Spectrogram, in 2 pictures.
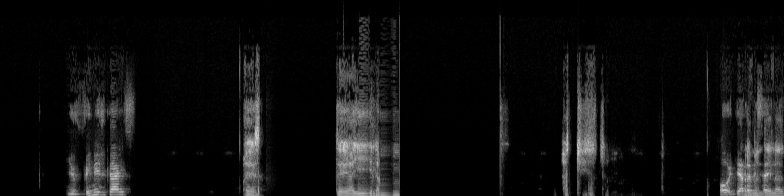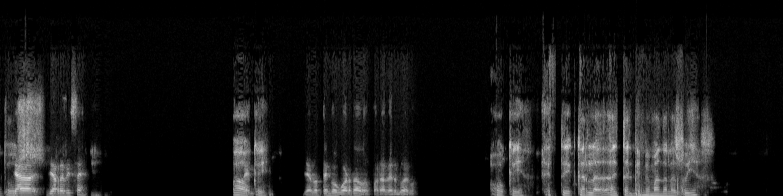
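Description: A man speaks calmly over an online call, in short bursts with pauses.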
